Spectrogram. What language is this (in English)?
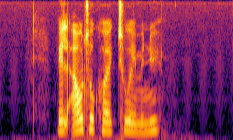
Danish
